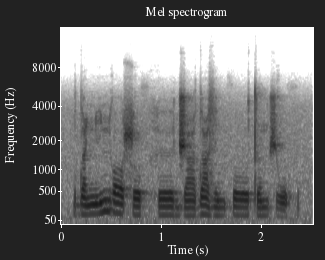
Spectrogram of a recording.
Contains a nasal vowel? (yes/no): no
